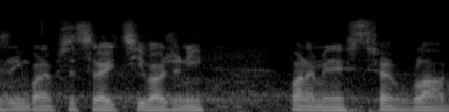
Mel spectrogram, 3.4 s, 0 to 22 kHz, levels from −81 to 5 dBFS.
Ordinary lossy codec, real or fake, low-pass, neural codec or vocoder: Opus, 64 kbps; real; 10.8 kHz; none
